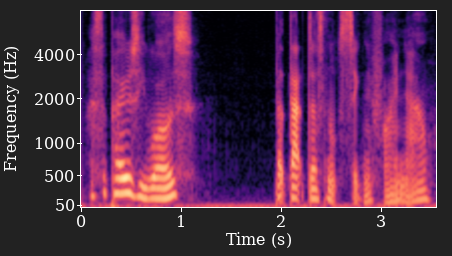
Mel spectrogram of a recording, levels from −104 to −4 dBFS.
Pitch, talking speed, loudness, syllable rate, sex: 155 Hz, 170 wpm, -20 LUFS, 5.4 syllables/s, female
